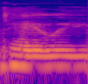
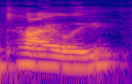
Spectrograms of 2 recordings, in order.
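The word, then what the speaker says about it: Tylee: had with Ty Lee keeps saying Haley because I had her name wrong Ty Lee so it's just super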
